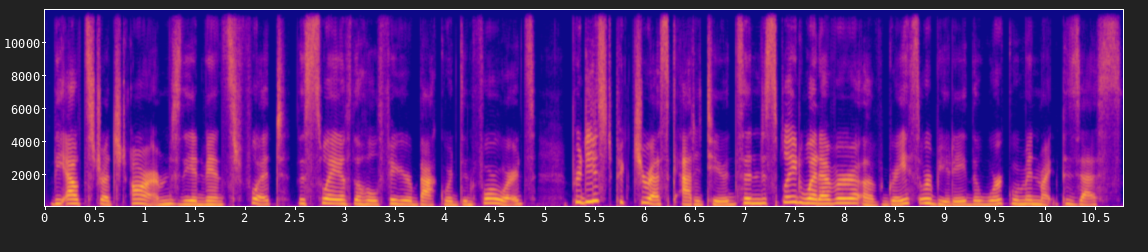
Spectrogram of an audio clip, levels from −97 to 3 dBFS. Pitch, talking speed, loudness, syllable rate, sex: 235 Hz, 165 wpm, -19 LUFS, 5.4 syllables/s, female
